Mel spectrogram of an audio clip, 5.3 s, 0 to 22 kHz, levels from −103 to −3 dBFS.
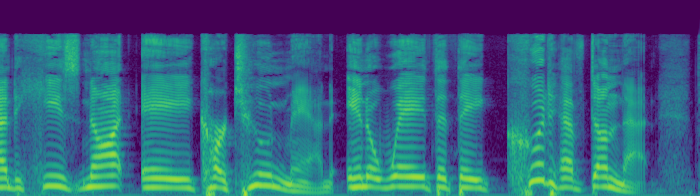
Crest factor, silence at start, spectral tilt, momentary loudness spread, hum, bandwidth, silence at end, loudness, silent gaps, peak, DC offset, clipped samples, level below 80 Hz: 18 dB; 0 s; -4.5 dB/octave; 6 LU; none; 11 kHz; 0.15 s; -23 LUFS; none; -4 dBFS; 0.1%; under 0.1%; -38 dBFS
